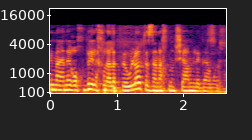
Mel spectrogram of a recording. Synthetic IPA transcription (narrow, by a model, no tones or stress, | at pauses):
imaːneʁoχbileχlalape̞ulo̞t̪azanaχnuʃamle̞ɡamʁe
